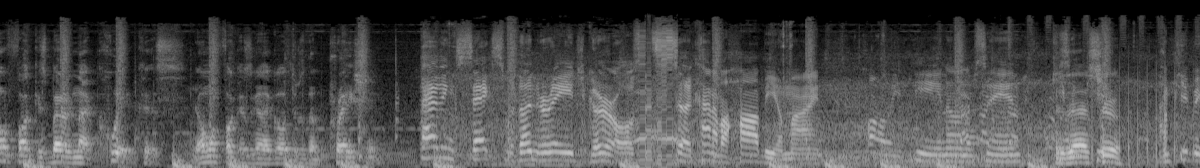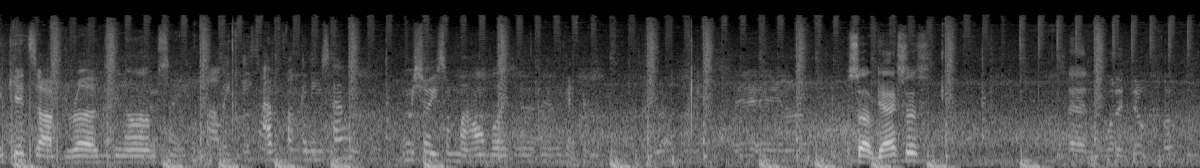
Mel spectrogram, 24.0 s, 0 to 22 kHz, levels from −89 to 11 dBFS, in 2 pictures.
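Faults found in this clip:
Robotic sound from repeated short buffers, 6.41 to 6.78 s. Audio likely arriving too seldom; playback loops the last chunk, repeating most of it. Rigid metallic buzz at 100 Hz, which fits a 10 ms buffer.

Train of clicks, 10.93 to 12.59 s. Likely interference or a faulty connection or power supply injecting pulses. About twenty similar clicks at a regular 10.9 per second, peaking roughly 15 dB above the sound.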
